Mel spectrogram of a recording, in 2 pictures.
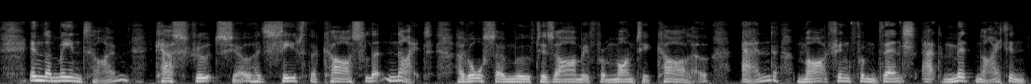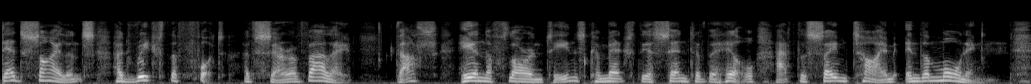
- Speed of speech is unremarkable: Yes, average, 145 wpm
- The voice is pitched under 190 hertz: Yes, low, 135 Hz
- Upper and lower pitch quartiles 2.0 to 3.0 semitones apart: No, average, 4.6 semitones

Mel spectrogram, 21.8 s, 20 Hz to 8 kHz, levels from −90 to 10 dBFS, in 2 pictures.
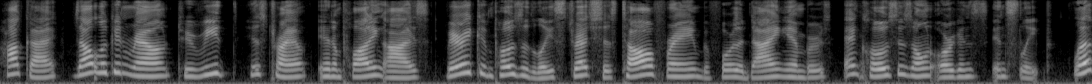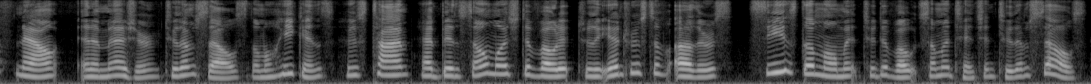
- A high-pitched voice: Yes, high, 220 Hz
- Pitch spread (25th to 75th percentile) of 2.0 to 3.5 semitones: No, average, 4.0 semitones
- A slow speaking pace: No, average, 160 wpm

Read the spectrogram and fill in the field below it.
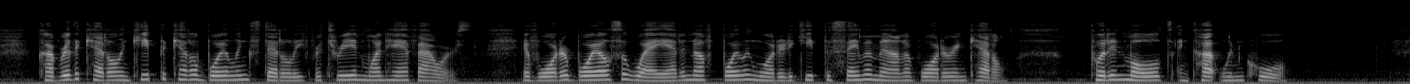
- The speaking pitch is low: No, high, 195 Hz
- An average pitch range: No, narrow, 2.3 semitones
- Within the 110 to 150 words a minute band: No, average, 165 wpm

